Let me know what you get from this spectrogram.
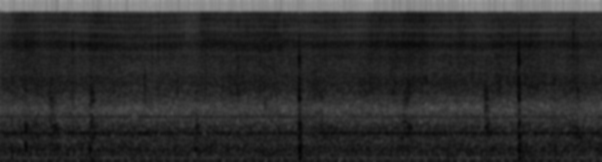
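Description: Onion and spinach dumpling filling sizzling in a hot pan as it is stirred with a wooden spatula: a steady frying hiss with a few clicks of the spatula against the pan, the sharpest about three and five seconds in.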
